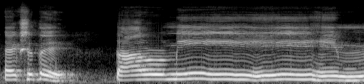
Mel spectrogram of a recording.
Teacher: জেরের পরে ইয়া সাকিন এক আলিফ টানতে হবে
